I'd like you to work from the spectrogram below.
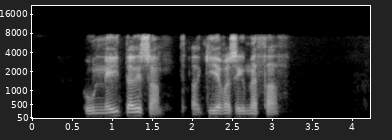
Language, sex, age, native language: Icelandic, male, 20-29, Icelandic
